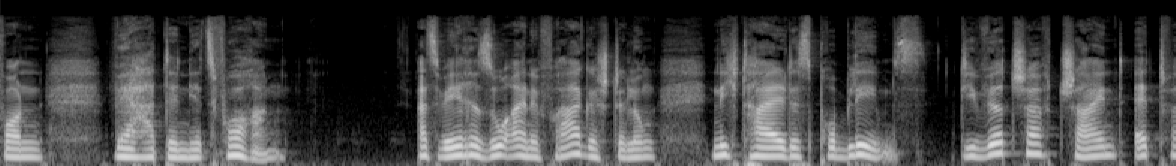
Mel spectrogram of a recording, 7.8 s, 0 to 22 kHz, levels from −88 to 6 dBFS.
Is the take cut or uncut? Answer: cut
